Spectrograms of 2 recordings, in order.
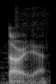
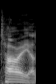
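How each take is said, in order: First: The name begins with a th sound. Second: The name begins with a plain t sound. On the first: The speaker calls it right. "I'm pretty sure in the game she's pronounced Tharia" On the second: The speaker calls it wrong. "I was calling her Taria last time, and I think that's more of a, a Finnish pronunciation"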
